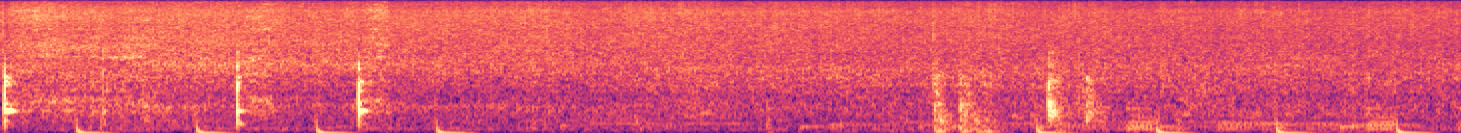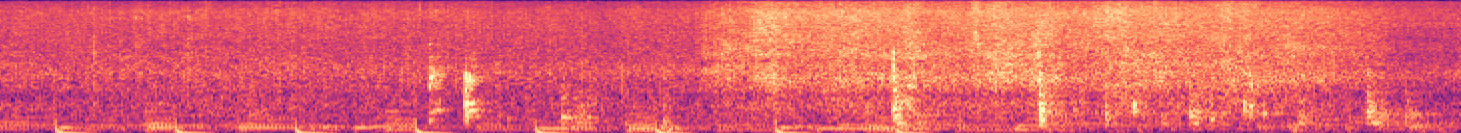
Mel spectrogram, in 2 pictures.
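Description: Diced bacon and chopped porcini mushrooms fry in a hot pan for an autumn burger: a loud continuous sizzle with regular low thumps, occasional spatula scrapes, and a hiss that swells near the end.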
